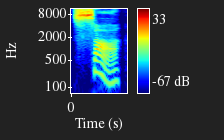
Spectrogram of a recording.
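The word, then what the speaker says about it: 사: The number four, which is pronounced sa, sounds exactly like the Korean word for death.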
